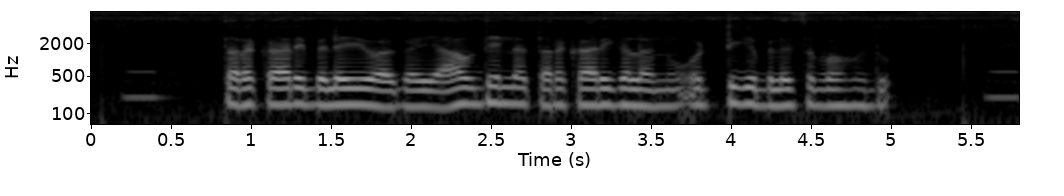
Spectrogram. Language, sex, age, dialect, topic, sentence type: Kannada, male, 41-45, Coastal/Dakshin, agriculture, question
